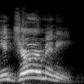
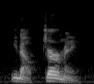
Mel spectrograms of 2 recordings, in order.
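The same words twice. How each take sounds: First: Loud, pointed "Germany"; loud stress on "Germany", lifted and punched; emphatic Germany. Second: Said in the usual way. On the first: Real, not acted. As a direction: slam the word "Germany" to make the point.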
